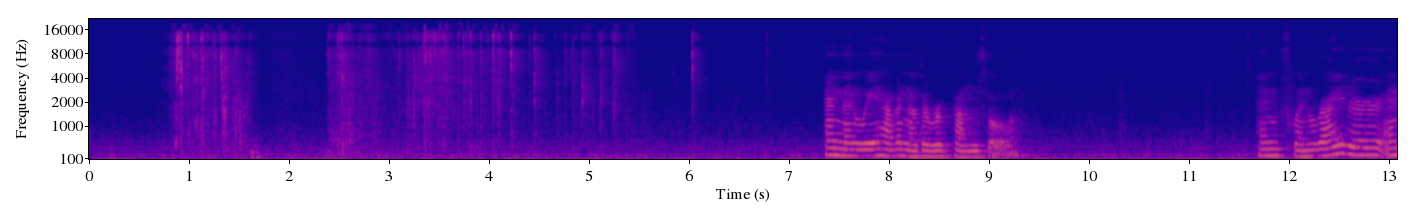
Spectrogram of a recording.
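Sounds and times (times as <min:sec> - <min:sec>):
packaging crinkling and rustling: 0:00.7 - 0:06.1.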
